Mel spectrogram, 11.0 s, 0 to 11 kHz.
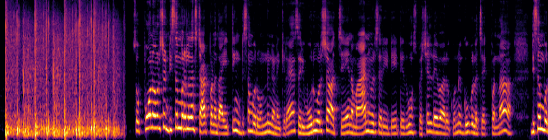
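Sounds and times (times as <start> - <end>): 
dense string of firecrackers bursting: 0.0 - 2.6
speech: 2.7 - 10.9.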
